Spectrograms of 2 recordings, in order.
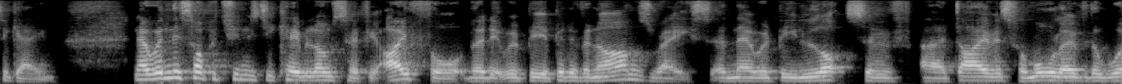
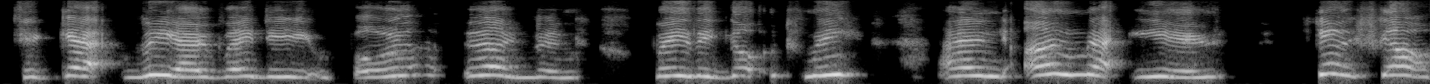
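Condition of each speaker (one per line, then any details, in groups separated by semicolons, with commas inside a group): No condition
Cerebral palsy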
